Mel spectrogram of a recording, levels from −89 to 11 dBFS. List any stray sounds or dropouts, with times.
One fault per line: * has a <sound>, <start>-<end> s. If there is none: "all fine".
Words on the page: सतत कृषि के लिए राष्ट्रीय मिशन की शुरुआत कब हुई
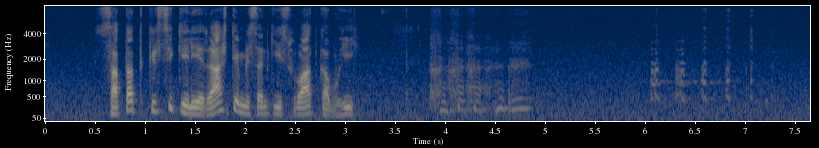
* has a laugh, 3.4-4.9 s
* has a laugh, 6.0-7.3 s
